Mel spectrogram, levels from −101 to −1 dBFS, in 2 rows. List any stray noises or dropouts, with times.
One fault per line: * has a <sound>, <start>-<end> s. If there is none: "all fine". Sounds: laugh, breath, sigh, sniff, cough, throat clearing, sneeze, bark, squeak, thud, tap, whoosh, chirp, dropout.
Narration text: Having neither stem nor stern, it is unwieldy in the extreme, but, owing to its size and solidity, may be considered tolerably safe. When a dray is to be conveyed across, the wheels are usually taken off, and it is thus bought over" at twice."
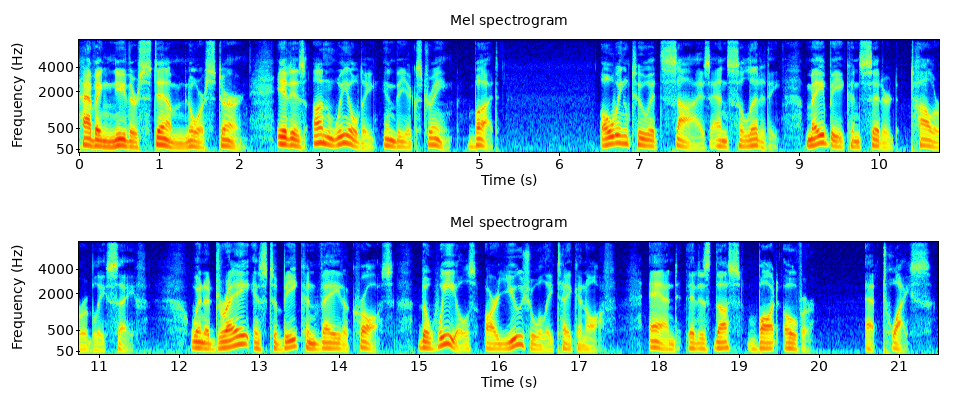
all fine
